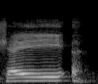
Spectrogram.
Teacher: हमजा आखिर में है तो झटका देंगे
